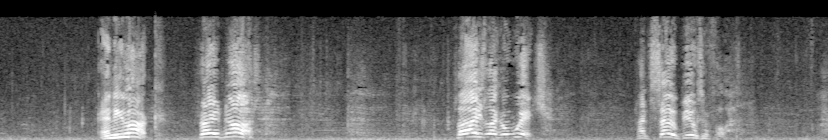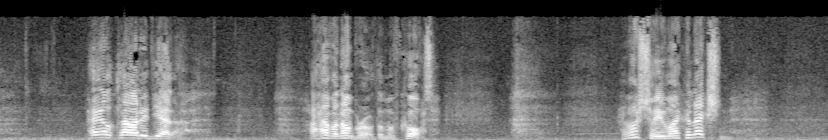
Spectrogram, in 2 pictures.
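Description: A middle-aged man calls out and speaks with animation outdoors.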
